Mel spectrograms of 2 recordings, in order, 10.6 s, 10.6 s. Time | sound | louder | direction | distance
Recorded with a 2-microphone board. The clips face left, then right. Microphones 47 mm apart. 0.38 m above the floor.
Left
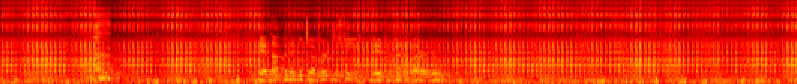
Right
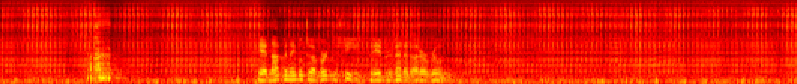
1.1 | writing | right 7 dB | 15° right (ahead or behind) | 1.2 m
3.4 | a man speaking | right 9 dB | 20° right (ahead or behind) | 1.3 m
